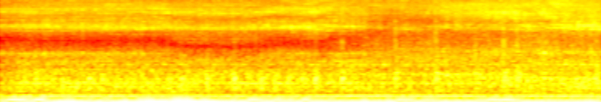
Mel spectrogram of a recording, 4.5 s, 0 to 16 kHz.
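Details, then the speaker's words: 1966 Ford 200 cid inline six (Falcon) idling just after its first start: a heavy, deep idle with a steady low rumble and slightly uneven pulses, very loud; no specific fault stands out. "folks what I can't hear you it's really loud Jackson said it's really loud we let it idle for a minute"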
